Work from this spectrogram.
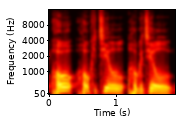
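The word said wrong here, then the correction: Xochitl: It's pronounced Sochi. – Okay, Sochi. I was so far off.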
